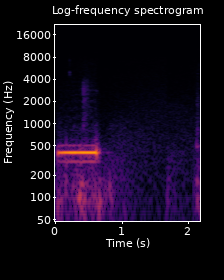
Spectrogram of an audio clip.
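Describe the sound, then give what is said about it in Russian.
A telephone tone sounds while a call is placed to a company: one steady, fairly loud beep of about half a second, followed by near silence with a faint click at the end. “Итак, звоним.”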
